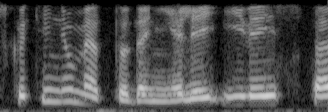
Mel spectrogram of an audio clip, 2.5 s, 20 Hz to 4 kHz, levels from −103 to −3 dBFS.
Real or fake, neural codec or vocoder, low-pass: fake; vocoder, 24 kHz, 100 mel bands, Vocos; 3.6 kHz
